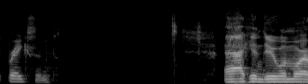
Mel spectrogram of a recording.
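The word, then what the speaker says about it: Braixen: a break break said how do you say that b-r-a-x-n yen brexin uh i'm not sure right i what it's the dancy fox oh uh yeah i think it's breaks in i can do one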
